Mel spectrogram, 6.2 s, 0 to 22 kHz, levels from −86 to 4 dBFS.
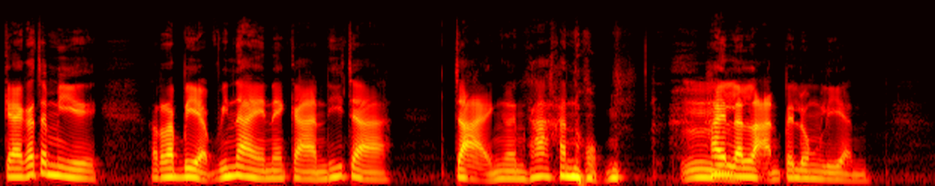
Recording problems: none

